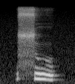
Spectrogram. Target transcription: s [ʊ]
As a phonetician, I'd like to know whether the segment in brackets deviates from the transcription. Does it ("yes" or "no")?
no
